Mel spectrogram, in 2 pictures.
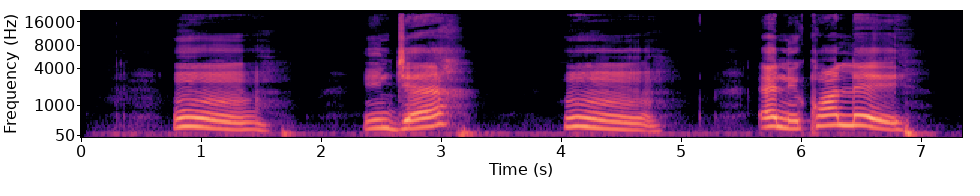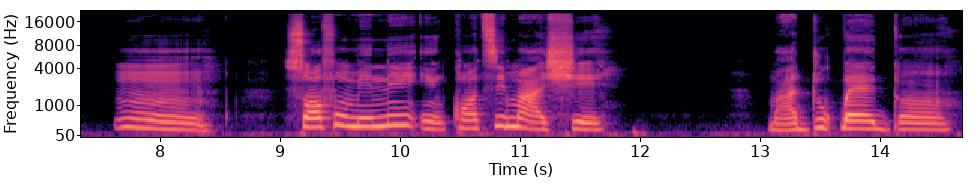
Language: Yoruba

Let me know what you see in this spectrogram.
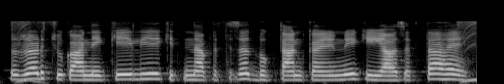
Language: Hindi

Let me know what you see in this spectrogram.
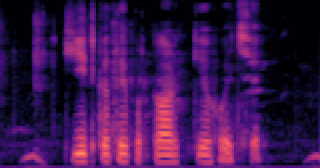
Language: Maithili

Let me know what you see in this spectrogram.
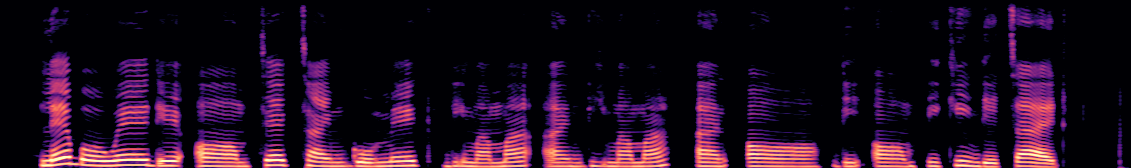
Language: Nigerian Pidgin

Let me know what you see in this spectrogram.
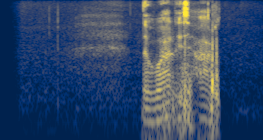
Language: Javanese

